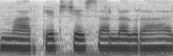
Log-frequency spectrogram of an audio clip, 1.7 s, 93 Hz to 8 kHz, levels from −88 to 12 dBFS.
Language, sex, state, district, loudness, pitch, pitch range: Hindi, female, Jharkhand, Garhwa, -15 LUFS, 175 Hz, 175-180 Hz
